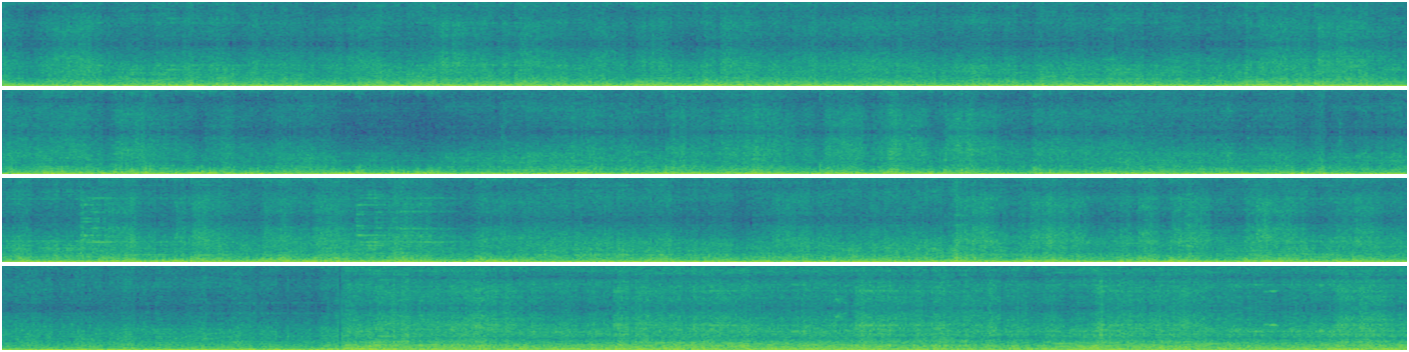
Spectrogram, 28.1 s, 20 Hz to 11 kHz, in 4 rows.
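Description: A Norfolk Southern Triple Crown RoadRailer train, highway trailers riding on rail bogies, rolling past with a loud, steady rumble of wheels on rail. About 23 seconds in, the deep rumble eases and the sound turns thinner as the train draws away.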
